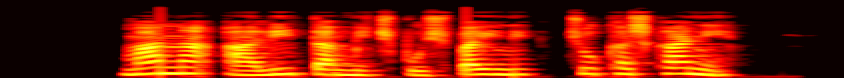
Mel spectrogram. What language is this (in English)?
Southern Pastaza Quechua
